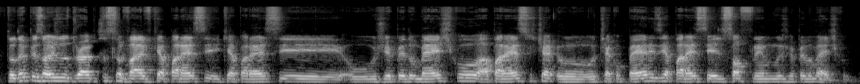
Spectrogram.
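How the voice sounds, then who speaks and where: A man's voice: medium pitch, fairly even intonation, brisk, few pauses, sharp tone. Brazilian man hosting, slightly distant mic. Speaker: podcast host. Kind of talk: casual sports podcast chat.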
